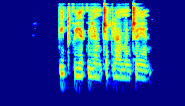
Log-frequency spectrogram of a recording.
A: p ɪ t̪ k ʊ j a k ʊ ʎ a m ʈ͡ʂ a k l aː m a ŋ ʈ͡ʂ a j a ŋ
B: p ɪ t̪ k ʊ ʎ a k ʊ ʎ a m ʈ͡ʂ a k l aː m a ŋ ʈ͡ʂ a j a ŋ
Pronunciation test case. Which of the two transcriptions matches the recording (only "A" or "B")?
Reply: A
